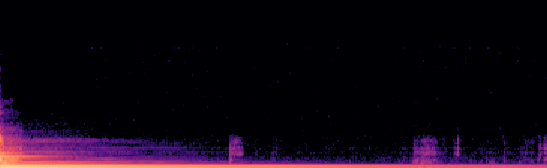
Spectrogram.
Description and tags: Tones from a small electric kalimba (thumb-piano) played with healthy distortion through a miniature amplifier.
amp, bleep, blip, contact-mic, electric, kalimba, mbira, piezo, thumb-piano, tone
